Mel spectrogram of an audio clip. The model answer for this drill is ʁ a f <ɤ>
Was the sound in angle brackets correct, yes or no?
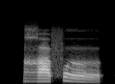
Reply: yes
